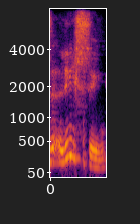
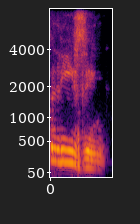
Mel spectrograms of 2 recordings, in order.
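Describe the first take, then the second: First: The middle consonant is a hissing s sound. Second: The middle consonant is a buzzing z sound. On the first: The speaker calls it right. "Leasing is" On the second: The speaker calls it wrong. "It's not"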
